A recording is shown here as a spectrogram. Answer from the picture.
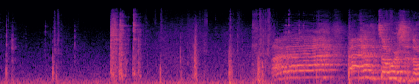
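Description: A few faint scattered knocks, then from about two and a half seconds in a man calling out loudly in Mandarin.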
